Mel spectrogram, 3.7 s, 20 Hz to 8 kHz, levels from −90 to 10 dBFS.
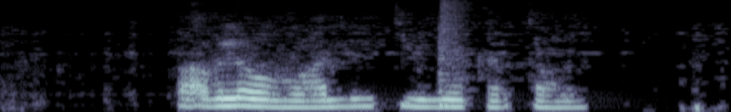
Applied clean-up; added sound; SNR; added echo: classical method spectral subtraction.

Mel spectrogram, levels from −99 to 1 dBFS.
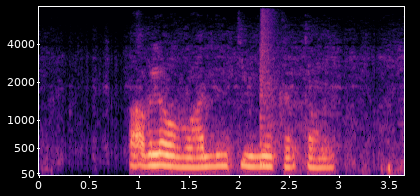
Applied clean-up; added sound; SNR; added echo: none; Snare drum; 19 dB; none.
